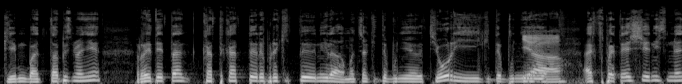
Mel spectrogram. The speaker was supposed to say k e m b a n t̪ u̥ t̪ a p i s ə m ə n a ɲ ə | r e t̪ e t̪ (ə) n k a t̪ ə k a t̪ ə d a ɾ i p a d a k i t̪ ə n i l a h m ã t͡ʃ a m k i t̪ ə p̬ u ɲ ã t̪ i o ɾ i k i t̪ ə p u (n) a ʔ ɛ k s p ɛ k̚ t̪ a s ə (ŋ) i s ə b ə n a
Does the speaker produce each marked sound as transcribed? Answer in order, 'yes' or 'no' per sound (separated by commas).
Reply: no, no, no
